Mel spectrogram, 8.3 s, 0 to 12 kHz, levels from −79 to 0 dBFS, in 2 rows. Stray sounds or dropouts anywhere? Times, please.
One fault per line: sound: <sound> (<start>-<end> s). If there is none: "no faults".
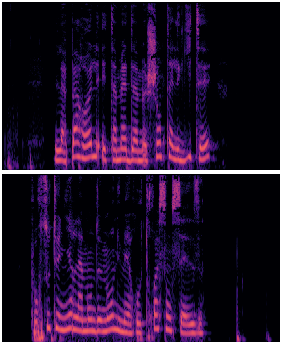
no faults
